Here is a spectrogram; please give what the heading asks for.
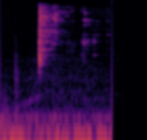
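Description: A rat on a shelf knocks a glass bottle onto the floor; it shatters with a sharp crash, followed by a brief scatter of tinkling shards before it cuts off abruptly. No one speaks.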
